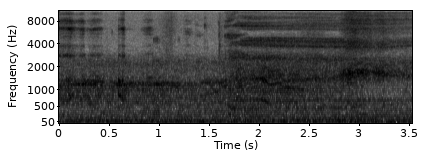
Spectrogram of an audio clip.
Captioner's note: chuckling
